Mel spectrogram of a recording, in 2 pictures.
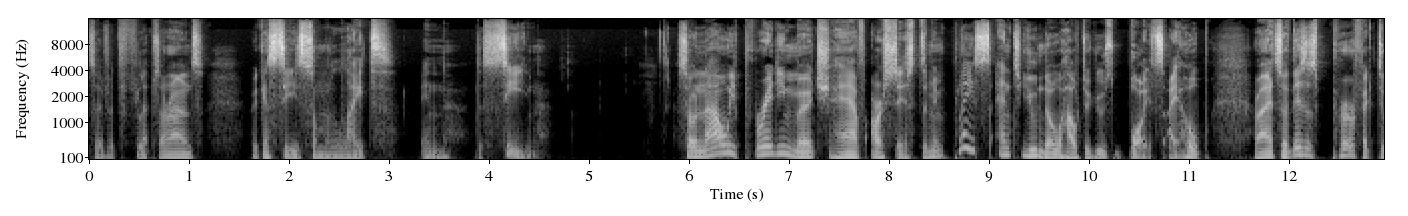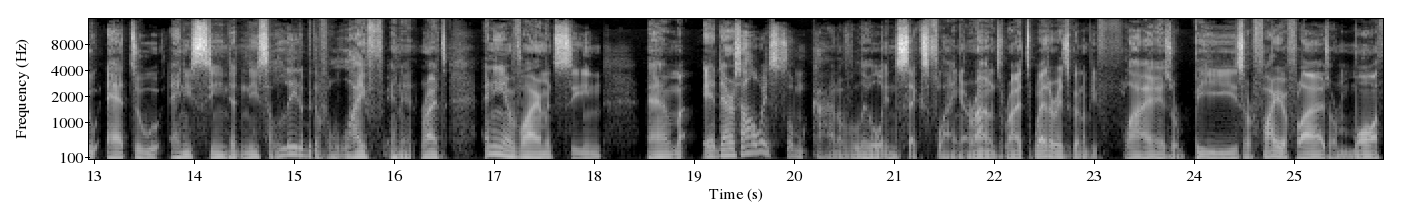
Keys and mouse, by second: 0.1 space, 1.7 space, 2.1 space, 3.8 click.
